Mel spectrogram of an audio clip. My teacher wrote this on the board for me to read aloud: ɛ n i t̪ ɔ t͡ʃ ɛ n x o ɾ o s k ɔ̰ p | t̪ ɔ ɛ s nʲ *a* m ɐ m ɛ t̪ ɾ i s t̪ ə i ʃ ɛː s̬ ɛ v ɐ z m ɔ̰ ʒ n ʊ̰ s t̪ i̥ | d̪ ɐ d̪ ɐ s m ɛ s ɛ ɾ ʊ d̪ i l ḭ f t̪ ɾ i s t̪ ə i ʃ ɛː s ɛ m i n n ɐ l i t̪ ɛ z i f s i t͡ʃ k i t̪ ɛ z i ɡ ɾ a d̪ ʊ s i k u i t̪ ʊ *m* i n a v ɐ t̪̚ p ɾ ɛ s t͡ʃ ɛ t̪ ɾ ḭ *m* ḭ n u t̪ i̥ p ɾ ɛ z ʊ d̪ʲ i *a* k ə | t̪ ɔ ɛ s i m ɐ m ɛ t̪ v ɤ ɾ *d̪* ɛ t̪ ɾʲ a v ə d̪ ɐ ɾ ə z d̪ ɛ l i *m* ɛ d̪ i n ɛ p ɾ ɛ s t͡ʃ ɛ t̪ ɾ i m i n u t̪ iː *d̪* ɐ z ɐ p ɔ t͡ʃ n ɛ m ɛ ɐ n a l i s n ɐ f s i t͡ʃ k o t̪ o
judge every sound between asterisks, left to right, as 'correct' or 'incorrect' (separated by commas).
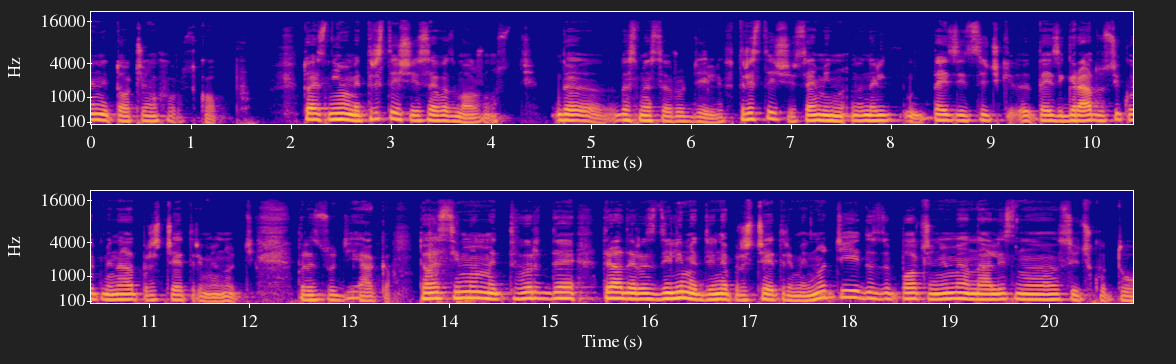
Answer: incorrect, correct, correct, correct, correct, correct, correct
